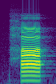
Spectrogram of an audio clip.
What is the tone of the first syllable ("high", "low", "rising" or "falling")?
high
